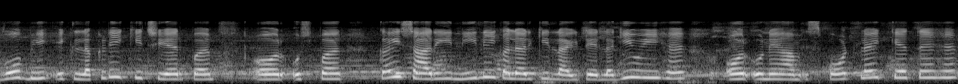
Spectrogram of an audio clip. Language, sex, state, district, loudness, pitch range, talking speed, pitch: Hindi, female, Madhya Pradesh, Dhar, -16 LUFS, 245-315 Hz, 165 wpm, 275 Hz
